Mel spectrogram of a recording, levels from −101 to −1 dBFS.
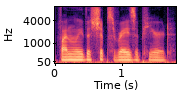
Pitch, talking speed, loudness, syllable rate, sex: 110 Hz, 165 wpm, -16 LUFS, 5.2 syllables/s, male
